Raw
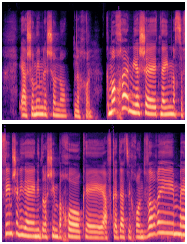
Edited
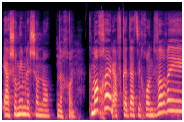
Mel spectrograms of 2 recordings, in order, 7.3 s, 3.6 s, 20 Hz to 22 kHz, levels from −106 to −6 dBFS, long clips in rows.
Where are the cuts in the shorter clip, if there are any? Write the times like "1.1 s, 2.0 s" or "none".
2.2 s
